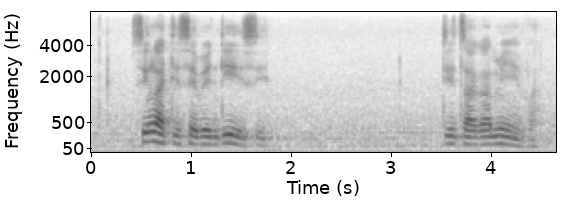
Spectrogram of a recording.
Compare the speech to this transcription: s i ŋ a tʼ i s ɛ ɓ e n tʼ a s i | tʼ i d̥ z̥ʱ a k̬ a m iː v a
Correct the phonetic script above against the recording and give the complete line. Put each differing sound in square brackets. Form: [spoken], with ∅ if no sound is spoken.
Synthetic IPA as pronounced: s i ŋ a tʼ i s ɛ ɓ e n tʼ [i] s i | tʼ i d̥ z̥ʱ a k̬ a m iː v a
